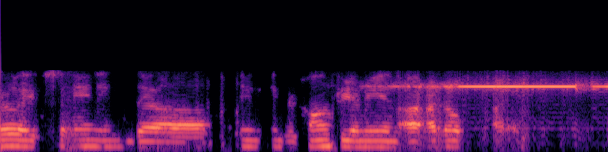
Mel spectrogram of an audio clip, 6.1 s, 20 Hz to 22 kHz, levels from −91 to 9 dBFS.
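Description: From start to finish the speech is squeezed through the G.729 codec. Nothing above 4 kHz survives, so it sounds narrow and telephone-like. The codec rebuilds each short frame from a vocal tract filter, a pitch predictor and a few pulses. The damage is plainly audible as a rough, slightly synthetic edge, which fits the 8 kbit/s rate.

Overdone noise removal also runs throughout. The reduction was set far too strong. Frequency bands near the estimated noise level are cut deep or dropped. Quiet parts of the voice vanish along with the noise. In the pauses the background drops and breaks up into twinkling specks.

VoIP packet loss concealed by the speech codec first hits from 0.62 to 0.85 s, just before "in the in in". About 100 ms of audio is missing. The decoder stretches its last pitch and filter into a buzzy tone or coloured noise that fades as gain drops. From 4.21 to 4.46 s, a scattered 100 ms of loss over 200 ms leaves short concealed gaps, the longest about 60 ms. 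From 5.75 to 5.90 s, 140 ms is lost. The voice stays weak and distorted briefly afterwards.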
